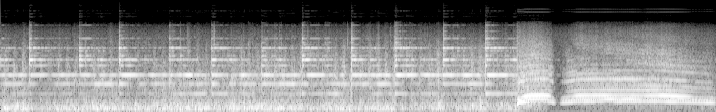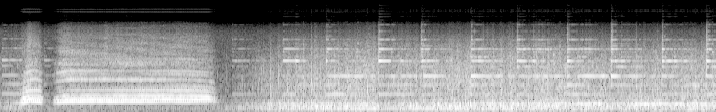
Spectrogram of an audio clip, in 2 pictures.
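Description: Trains at station platforms: running noise with a steady high whine and regular ticking about twice a second. About ten seconds in, a train horn sounds twice, each time a brief blip and then a held note of three to four seconds.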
